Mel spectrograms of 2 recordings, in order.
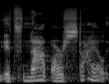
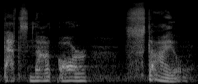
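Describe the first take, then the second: First: "not" in "It's not our style" hit firmly; quick emphatic "not"; stress on NOT. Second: "our" in "That's not our style" leaned on, slow and quiet; slow down and press on "our"; quiet, measured emphasis on "our"; stress on OUR. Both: Shown as a demonstration. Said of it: "the word named is style".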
